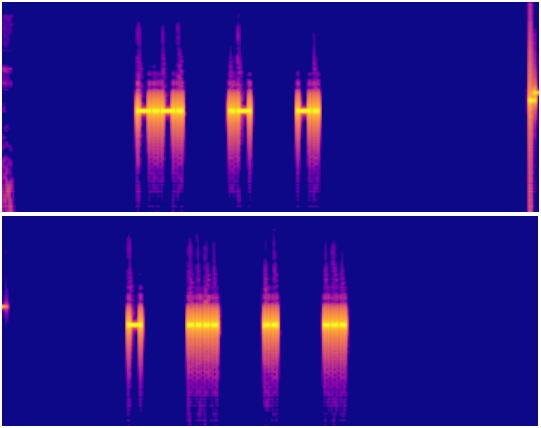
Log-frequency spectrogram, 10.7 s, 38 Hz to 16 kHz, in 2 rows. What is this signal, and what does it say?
Morse code, heard as a keyed tone, about 29 wpm, spaced as for 14 wpm, 700 Hz. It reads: CAN THIS
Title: 4x Character Spacing - Top 200 Words - 30wpm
